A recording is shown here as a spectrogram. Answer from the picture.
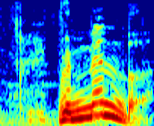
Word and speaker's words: remember: to visiting not visiting remember has got three syllables but again the stress is not at the end of the word but in the middle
